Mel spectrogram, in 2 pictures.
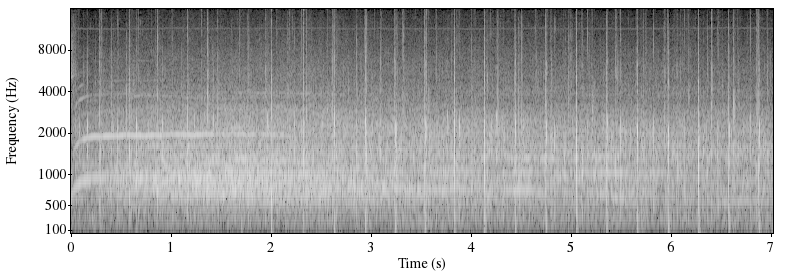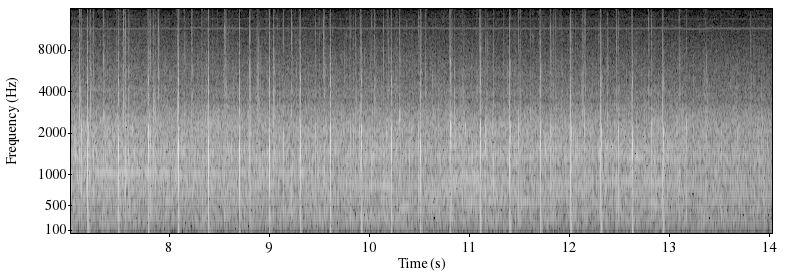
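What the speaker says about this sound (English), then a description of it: "graduates, please show your appreciation to them with resounding applause" A large crowd at a spring university commencement breaks into sustained, resounding applause, dense clapping in a big venue that carries on steadily for the whole stretch without speech.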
